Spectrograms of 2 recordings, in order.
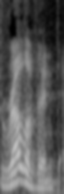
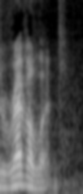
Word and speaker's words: relevant: I'll mispronounce relevant as revelant. Because that sounds like a word.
